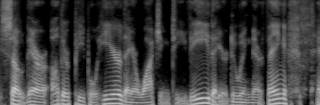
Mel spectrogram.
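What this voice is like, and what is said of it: Hushed, quiet library-level voice. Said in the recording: “I've got to try to tone it down just a little bit ... I'm talking like I'm in the middle of a library ... a little bit more of a soothing”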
